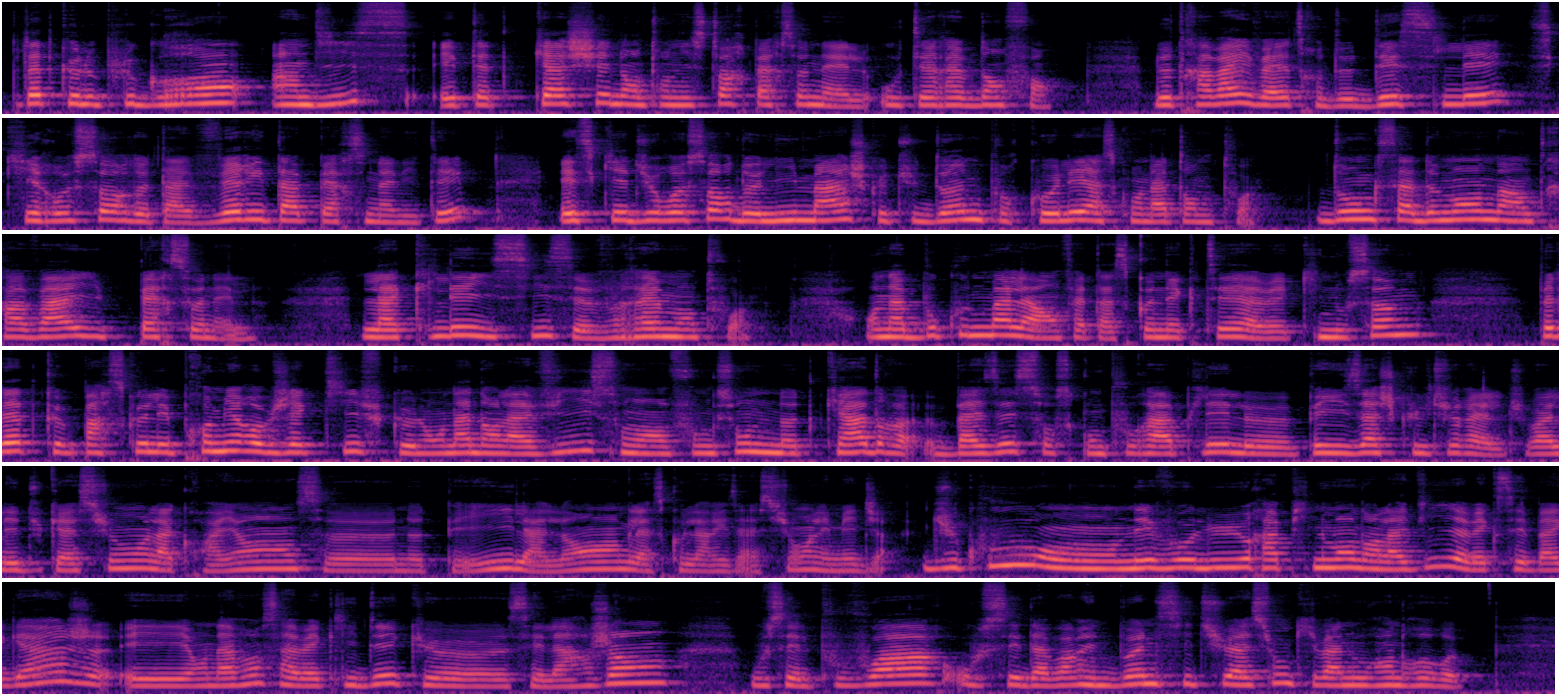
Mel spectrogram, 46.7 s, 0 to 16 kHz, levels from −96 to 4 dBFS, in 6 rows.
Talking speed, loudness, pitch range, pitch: 195 wpm, -34 LUFS, 205-240 Hz, 220 Hz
